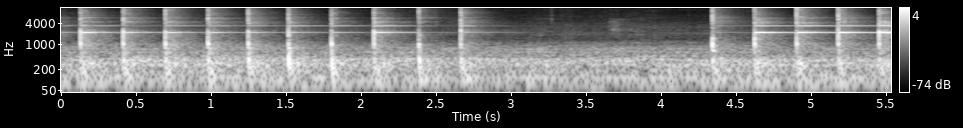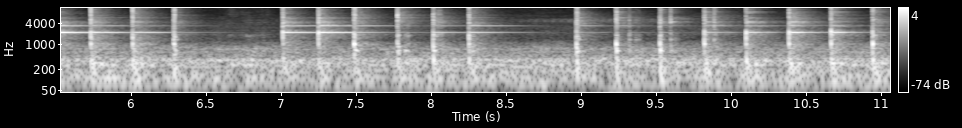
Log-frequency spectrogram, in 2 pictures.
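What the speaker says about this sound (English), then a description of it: "switching over to my 2-pound hammer because I don't need heavy blows" A 2-pound hammer strikes a coil spring steel knife blade on an anvil in a steady rhythm of sharp, ringing metallic blows, delivered in four bursts of roughly ten strikes each with brief pauses between.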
